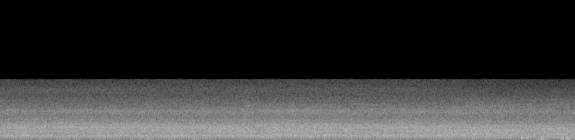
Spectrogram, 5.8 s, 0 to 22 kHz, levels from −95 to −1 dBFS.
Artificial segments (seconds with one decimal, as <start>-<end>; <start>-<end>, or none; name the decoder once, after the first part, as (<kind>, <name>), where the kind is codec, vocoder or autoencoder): none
